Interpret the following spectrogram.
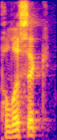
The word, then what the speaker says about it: Pulisic: awesome we got some polissic going on i i said his name wrong for the longest time i always called him pulsak but pulisic 10.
